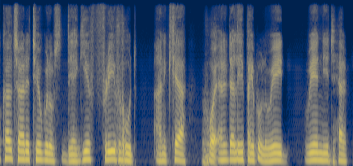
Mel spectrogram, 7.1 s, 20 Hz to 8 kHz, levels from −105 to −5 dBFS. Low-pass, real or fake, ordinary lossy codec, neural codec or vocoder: 7.2 kHz; fake; none; codec, 16 kHz, 0.5 kbps, X-Codec, WavLM features, trained on Multilingual LibriSpeech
